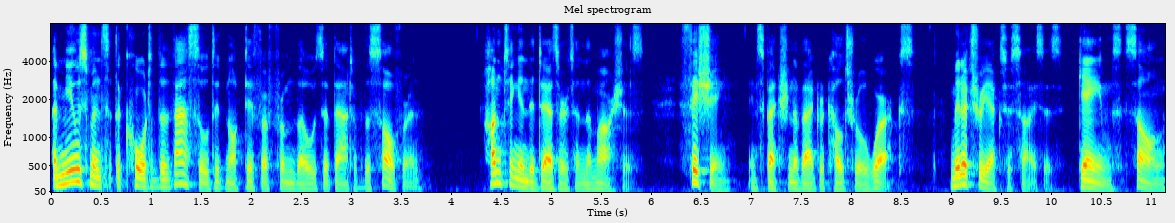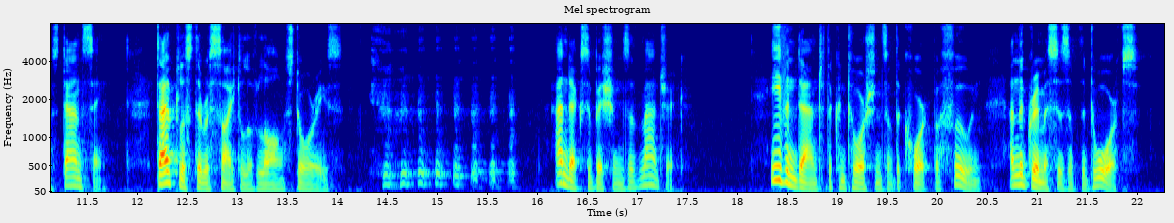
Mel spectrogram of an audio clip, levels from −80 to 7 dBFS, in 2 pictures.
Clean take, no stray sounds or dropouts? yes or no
no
